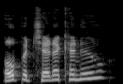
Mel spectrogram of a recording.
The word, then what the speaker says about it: Opechancanough: Opechancanough? – Yeah, and the uncomfortable laughter is actually the second syllable, so you got that perfect.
